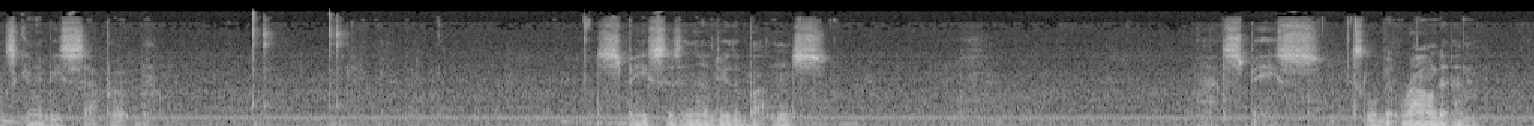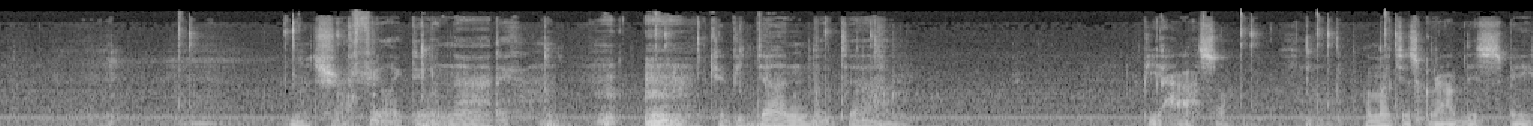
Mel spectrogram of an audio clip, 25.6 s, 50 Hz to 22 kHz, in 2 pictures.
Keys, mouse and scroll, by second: 15.1 middle click, 16.3 KP_3, 17.3 z, 19.1 alt+a, 19.7 shift+middle click, 20.3-22.1 scroll up 1, 22.1-22.7 scroll up 1, 23.1 click, 23.8 shift+click.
